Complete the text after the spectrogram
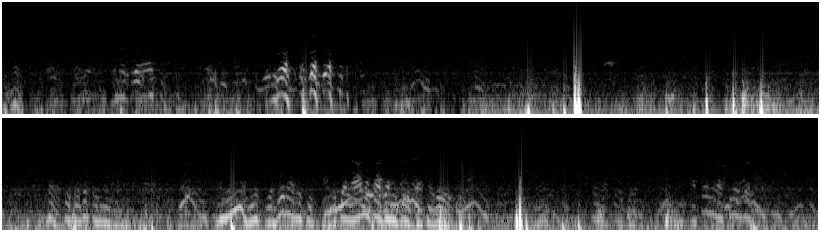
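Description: Men talk in low voices at a distance, outdoors.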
